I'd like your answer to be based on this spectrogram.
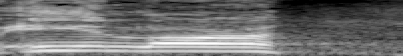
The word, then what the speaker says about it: Ian Lara: Joe will welcome, I keep getting his name wrong, Ian Lara? – Ian. – There you go, Ian Lara.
